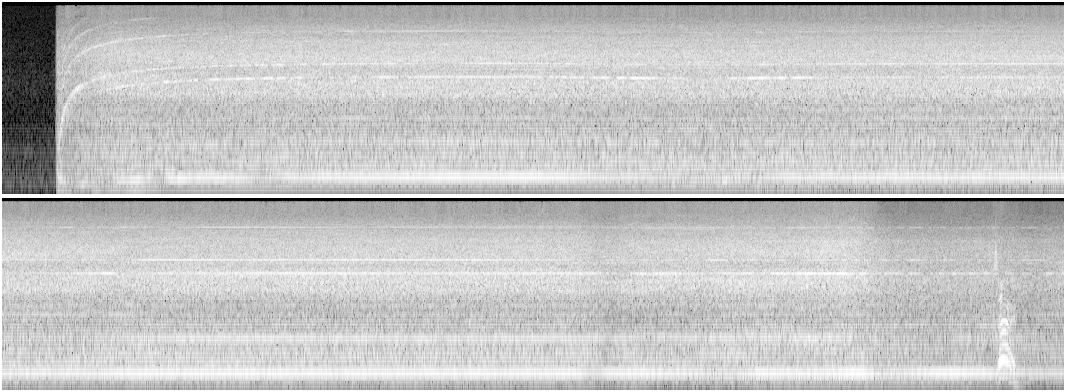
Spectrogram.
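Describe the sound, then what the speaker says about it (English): A workshop dust collector on an automatic blast-gate system spins up and runs as a loud, steady roar with a sustained hum for about twenty seconds, close by, before cutting off at the end. "the dust collector needs to turn on"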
